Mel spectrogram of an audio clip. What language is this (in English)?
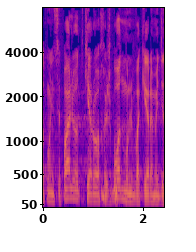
Hebrew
